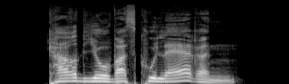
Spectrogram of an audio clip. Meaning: inflection of kardiovaskulär: 1. strong genitive masculine/neuter singular 2. weak/mixed genitive/dative all-gender singular 3. strong/weak/mixed accusative masculine singular 4. strong dative plural
- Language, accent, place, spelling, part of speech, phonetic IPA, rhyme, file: German, Germany, Berlin, kardiovaskulären, adjective, [kaʁdi̯ovaskuˈlɛːʁən], -ɛːʁən, De-kardiovaskulären.ogg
